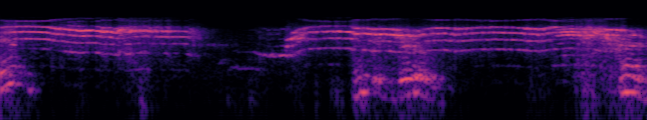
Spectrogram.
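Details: House cat in a small indoor room while a screaming-cat noise plays at home: sustained, strained yowling cries that are loud and nasal, dip briefly in the middle, then swell again into a long continuous wail.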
